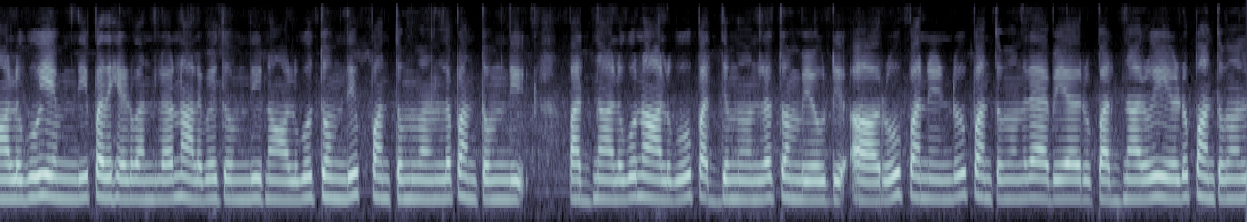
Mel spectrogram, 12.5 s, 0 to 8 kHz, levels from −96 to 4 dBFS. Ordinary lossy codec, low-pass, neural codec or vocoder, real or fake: AAC, 48 kbps; 7.2 kHz; none; real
